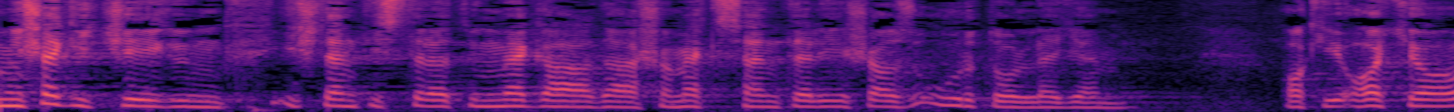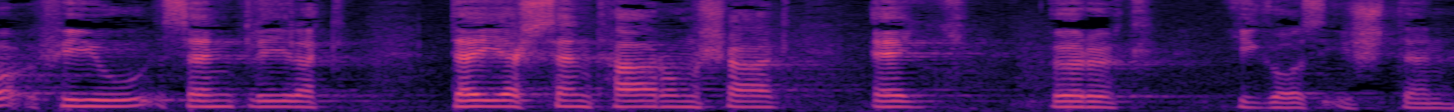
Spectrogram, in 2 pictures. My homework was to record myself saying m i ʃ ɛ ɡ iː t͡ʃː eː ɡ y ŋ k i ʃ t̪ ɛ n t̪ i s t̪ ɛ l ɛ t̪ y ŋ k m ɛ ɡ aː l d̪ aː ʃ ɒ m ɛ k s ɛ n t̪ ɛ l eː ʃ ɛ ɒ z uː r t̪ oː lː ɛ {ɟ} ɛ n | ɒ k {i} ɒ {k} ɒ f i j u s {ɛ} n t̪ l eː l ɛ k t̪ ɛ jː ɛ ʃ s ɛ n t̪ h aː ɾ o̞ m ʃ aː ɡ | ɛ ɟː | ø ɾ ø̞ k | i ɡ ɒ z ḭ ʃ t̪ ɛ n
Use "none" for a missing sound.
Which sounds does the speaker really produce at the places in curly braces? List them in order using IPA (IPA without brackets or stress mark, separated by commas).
ɟ, i, c, ɛ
